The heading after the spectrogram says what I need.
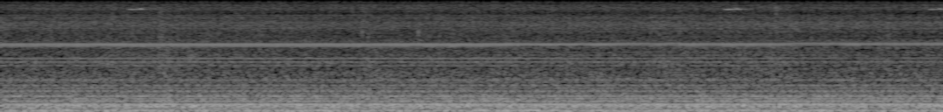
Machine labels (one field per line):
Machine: pump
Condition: normal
